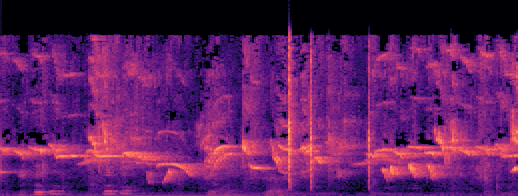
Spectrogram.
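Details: White-rumped shama (Copsychus malabaricus), a kept bird of an unusual colour form such as albino or pied, sings a rich, varied stream of whistled phrases with swooping slurs and sharp clicks; faint low voices murmur underneath.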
